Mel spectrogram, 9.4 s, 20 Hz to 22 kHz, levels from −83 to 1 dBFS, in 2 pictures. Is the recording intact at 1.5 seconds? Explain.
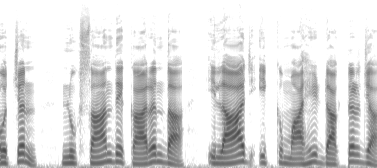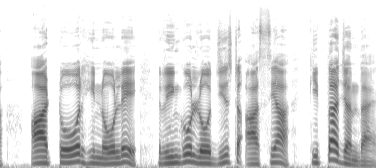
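Yes, at 1.5 seconds the speech plays through cleanly, with no dropout, click, distortion or other fault.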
